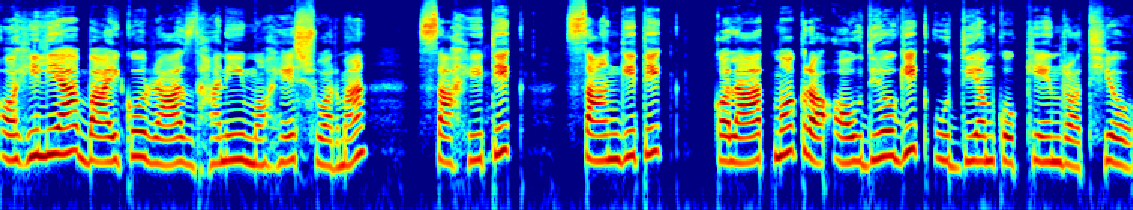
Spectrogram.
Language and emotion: Nepali, neutral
